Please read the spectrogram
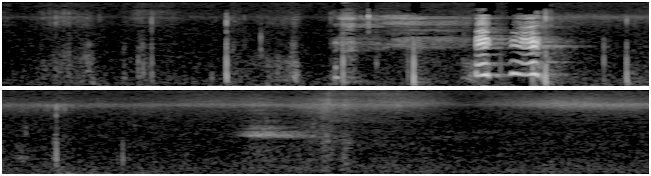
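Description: A cat rummaging in a fabric bag: rustling of cloth with scattered small clicks, louder for about a second near the middle. Inside that burst comes one short, wavering high-pitched call, the loudest sound here.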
